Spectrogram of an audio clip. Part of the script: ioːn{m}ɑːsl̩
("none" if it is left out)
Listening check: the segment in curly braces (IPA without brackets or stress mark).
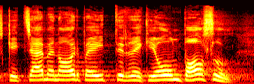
b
